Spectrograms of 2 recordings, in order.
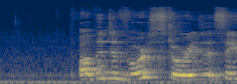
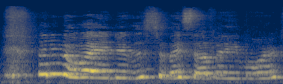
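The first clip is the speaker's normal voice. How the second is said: crying. Real, not acted. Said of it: "I'm sorry".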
